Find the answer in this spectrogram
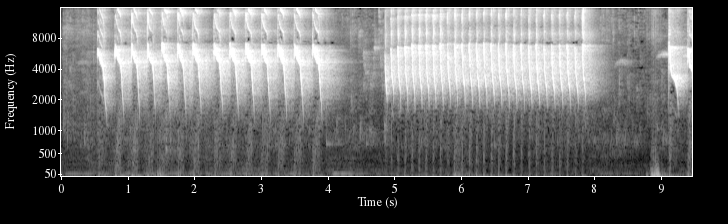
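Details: Bar-winged prinia song of the 'kristal gacor' style, used as a lure to stimulate and provoke other prinias to sing: rapid series of sharp high chirps, a pause, then a fast buzzy trill of repeated notes, and a brief chirp at the end.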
